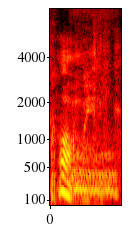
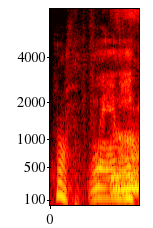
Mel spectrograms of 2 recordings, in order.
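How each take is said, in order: First: Higher, breathy-free whispered coo; doting pet-talk coo, higher. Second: Said in the usual way. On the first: Real, not acted. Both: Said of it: "baby talk to dog repeated".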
